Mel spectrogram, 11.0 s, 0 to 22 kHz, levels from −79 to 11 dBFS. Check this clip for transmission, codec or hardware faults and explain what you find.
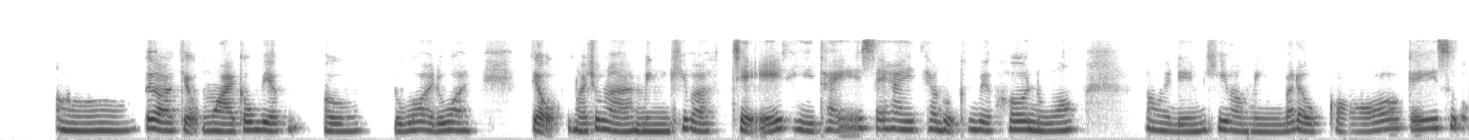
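Nothing here needs flagging: the speech arrives over a G.722 wideband telephone link running at 64 kbit/s, which is why there's nothing above 7.7 kHz, and whatever coding wear the link adds at that rate is faint at most.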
